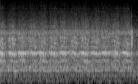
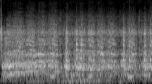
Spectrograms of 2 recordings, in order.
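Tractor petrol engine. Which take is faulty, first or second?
second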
